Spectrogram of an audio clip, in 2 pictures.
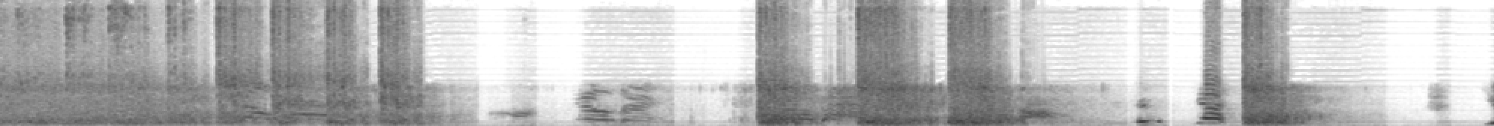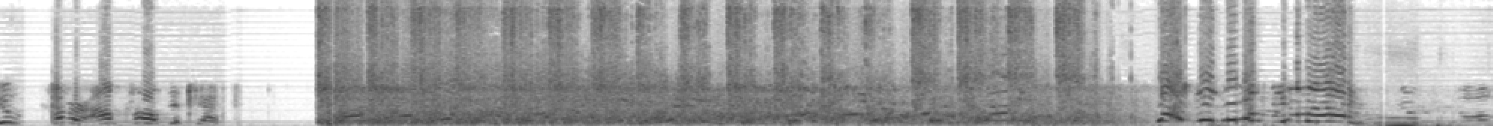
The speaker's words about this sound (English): I remember watching. He just gets pulled over. He comes out with an AK and starts blasting them. And they light him up.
